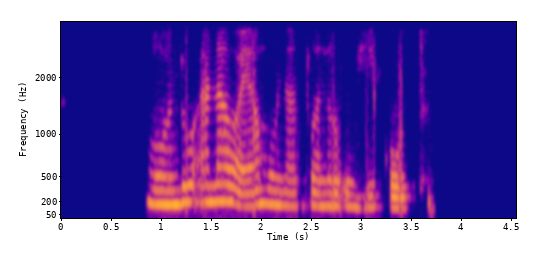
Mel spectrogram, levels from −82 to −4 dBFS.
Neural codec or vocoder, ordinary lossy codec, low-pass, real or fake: codec, 16 kHz, 4 kbps, X-Codec, HuBERT features, trained on general audio; Opus, 16 kbps; 3.6 kHz; fake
